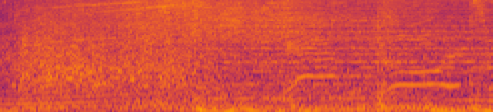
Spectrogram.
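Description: Trailer music with a car engine revving over it, its pitch rising through the first second.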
